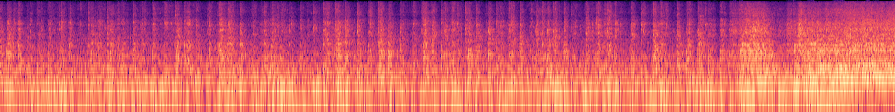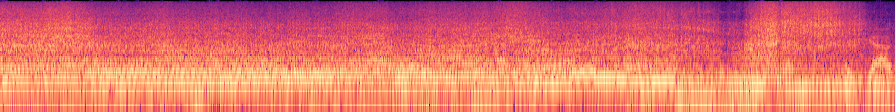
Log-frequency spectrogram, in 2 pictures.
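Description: Gasser drag race cars stage and launch in a semifinal at a Southeast Gassers event in London, Kentucky, engines rumbling and then roaring loudly as they rev and accelerate away.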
